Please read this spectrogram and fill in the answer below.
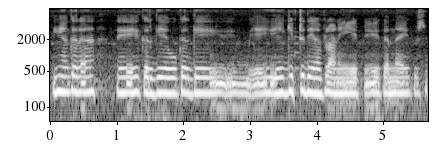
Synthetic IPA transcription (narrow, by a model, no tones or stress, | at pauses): ɪɦãːkɐɾa | eːkəɾɡeoːkəɾɡe | eːɡɪfʈd̪eːnapʰlaːñĩeeːkɐɾnaːekʊt͡ʃʰ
